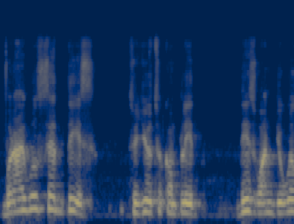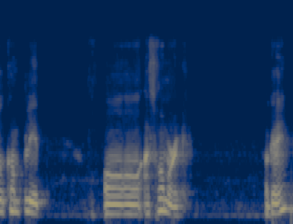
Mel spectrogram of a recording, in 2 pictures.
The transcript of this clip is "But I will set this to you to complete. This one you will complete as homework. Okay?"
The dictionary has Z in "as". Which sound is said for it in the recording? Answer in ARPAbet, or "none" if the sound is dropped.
S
